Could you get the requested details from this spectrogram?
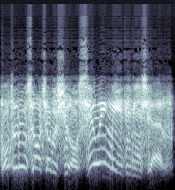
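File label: Turkish damaged engine, mood low, speech; War Thunder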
